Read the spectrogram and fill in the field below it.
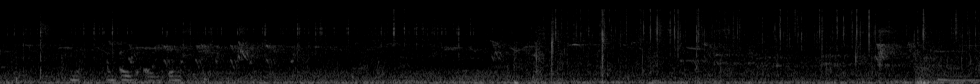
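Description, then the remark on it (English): A big bonfire crackles steadily as more wood is added to it, with dense snaps and pops and occasional sharper cracks as fresh wood catches, over a continuous low roar of flames. “So there's a big bonfire and they're adding more wood to it to make it sort of more like fierce and crackling to get the sound for the recording.”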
